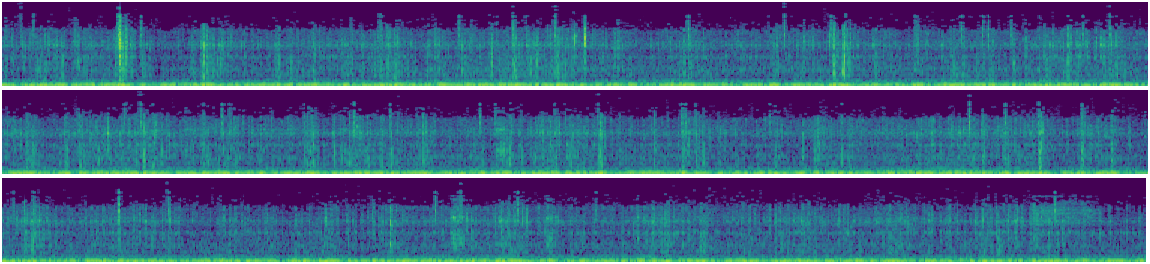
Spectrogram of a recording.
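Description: Bicycle rolling along a gravel trail: a steady low rumble of wind and ride vibration at the microphone, with frequent small clicks and knocks of the tyres over gravel.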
